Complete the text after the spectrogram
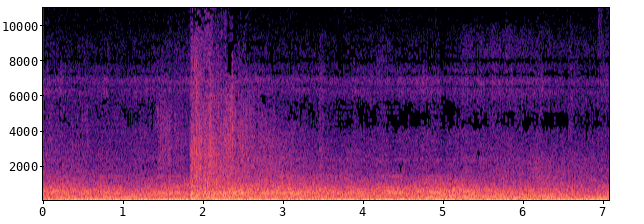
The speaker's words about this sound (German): Der Vulkan ist ja immer noch aktiv. Die Rauchwolken verstopfen unsere Triebwerke.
